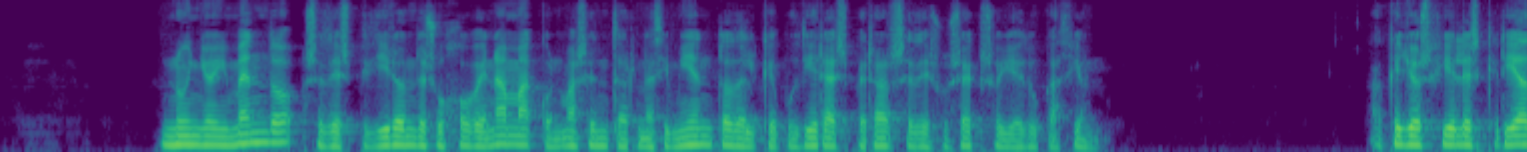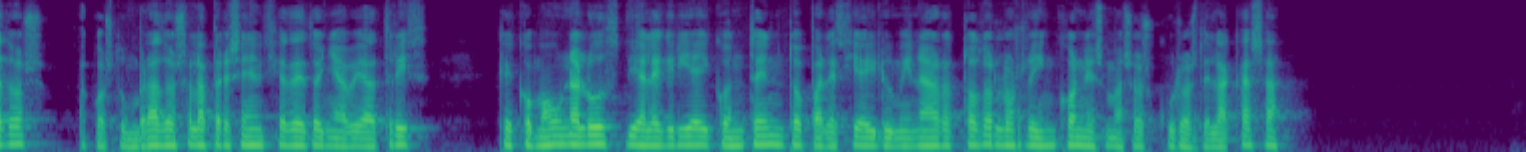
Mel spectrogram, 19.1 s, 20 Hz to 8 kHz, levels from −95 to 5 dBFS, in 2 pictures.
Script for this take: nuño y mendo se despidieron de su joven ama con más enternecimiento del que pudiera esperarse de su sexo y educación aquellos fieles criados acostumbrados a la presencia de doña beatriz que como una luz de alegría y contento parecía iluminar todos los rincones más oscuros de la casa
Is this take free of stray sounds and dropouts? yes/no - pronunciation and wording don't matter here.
yes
